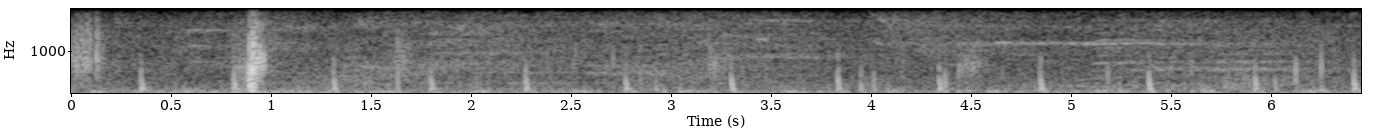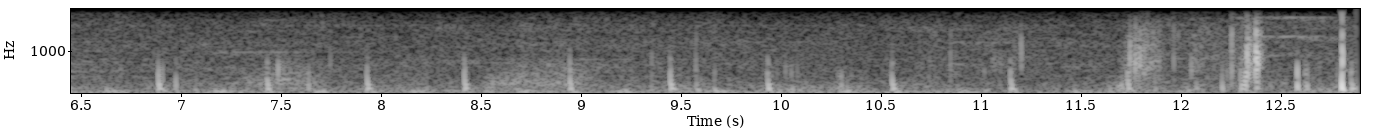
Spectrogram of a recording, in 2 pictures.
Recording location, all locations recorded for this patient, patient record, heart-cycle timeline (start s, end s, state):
aortic valve (AV)
aortic valve (AV)+pulmonary valve (PV)+tricuspid valve (TV)+mitral valve (MV)
#Age: Child
#Sex: Female
#Height: 98.0 cm
#Weight: 17.66 kg
#Pregnancy status: False
#Murmur: Absent
#Murmur locations: nan
#Most audible location: nan
#Systolic murmur timing: nan
#Systolic murmur shape: nan
#Systolic murmur grading: nan
#Systolic murmur pitch: nan
#Systolic murmur quality: nan
#Diastolic murmur timing: nan
#Diastolic murmur shape: nan
#Diastolic murmur grading: nan
#Diastolic murmur pitch: nan
#Diastolic murmur quality: nan
#Outcome: Abnormal
#Campaign: 2015 screening campaign
0.00	4.60	unannotated
4.60	4.70	S1
4.70	4.82	systole
4.82	4.94	S2
4.94	5.14	diastole
5.14	5.26	S1
5.26	5.36	systole
5.36	5.48	S2
5.48	5.66	diastole
5.66	5.78	S1
5.78	5.92	systole
5.92	6.02	S2
6.02	6.18	diastole
6.18	6.34	S1
6.34	6.42	systole
6.42	6.52	S2
6.52	6.64	diastole
6.64	6.74	S1
6.74	6.86	systole
6.86	7.00	S2
7.00	7.18	diastole
7.18	7.32	S1
7.32	7.42	systole
7.42	7.54	S2
7.54	7.66	diastole
7.66	7.78	S1
7.78	7.91	systole
7.91	8.04	S2
8.04	8.16	diastole
8.16	8.28	S1
8.28	8.40	systole
8.40	8.52	S2
8.52	8.68	diastole
8.68	8.80	S1
8.80	8.94	systole
8.94	9.06	S2
9.06	9.17	diastole
9.17	9.30	S1
9.30	9.42	systole
9.42	9.54	S2
9.54	9.66	diastole
9.66	9.80	S1
9.80	9.92	systole
9.92	10.04	S2
10.04	10.28	diastole
10.28	10.42	S1
10.42	10.53	systole
10.53	10.67	S2
10.67	10.87	diastole
10.87	11.00	S1
11.00	11.13	systole
11.13	11.24	S2
11.24	12.90	unannotated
